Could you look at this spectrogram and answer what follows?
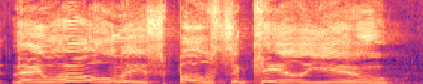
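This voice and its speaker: A man playing a desperate, lovesick, cowardly villain in a Western audio drama, pleading in a halting, whimpering stammer. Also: very high voice, a bit bright, slight background noise.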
